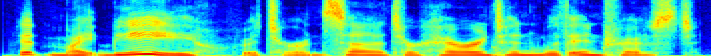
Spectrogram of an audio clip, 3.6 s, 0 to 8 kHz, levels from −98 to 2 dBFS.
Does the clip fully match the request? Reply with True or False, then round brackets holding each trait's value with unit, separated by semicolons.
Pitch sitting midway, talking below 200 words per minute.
False (220 Hz; 135 wpm)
